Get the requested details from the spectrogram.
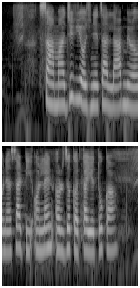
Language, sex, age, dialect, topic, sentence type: Marathi, female, 18-24, Standard Marathi, banking, question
